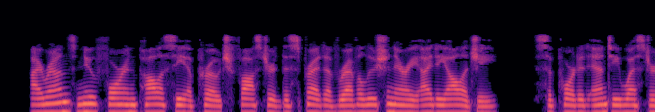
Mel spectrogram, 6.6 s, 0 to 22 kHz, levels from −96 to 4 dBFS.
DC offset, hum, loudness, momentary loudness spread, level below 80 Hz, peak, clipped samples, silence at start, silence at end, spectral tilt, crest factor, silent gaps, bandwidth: 0.5%; none; -32 LUFS; 6 LU; -60 dBFS; -14 dBFS; under 0.1%; 0.3 s; 0 s; -5.5 dB/octave; 16 dB; 4.99-5.33 s; 7.2 kHz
